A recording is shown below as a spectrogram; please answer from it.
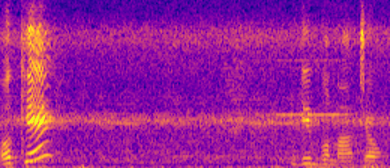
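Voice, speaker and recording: A young Bangladeshi mother filming a family vlog at home, sweet-talking and pleading with her small children. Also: slow. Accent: Bangladeshi Bengali. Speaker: vlogger mother. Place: home, indoors. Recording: noisy home phone recording.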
